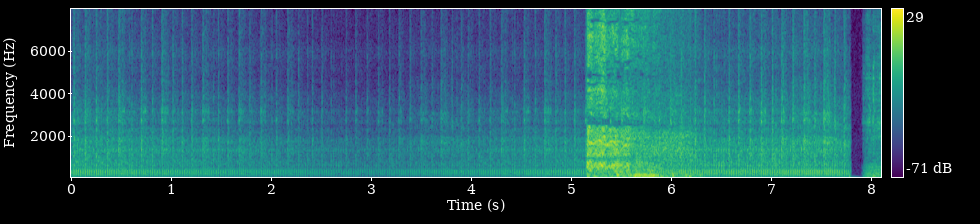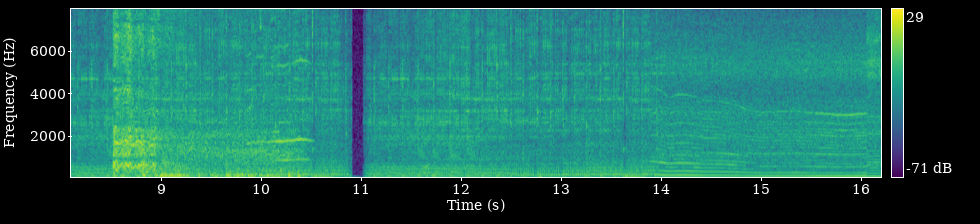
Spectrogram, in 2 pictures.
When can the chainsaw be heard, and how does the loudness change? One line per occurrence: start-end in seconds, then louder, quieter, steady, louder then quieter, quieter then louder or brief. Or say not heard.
0.0-16.1 louder.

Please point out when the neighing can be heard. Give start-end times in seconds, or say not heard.
5.2-6.3, 8.5-10.6.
